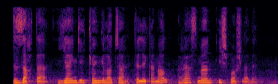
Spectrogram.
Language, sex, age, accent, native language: Uzbek, male, 18-24, Xorazm, Uzbek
